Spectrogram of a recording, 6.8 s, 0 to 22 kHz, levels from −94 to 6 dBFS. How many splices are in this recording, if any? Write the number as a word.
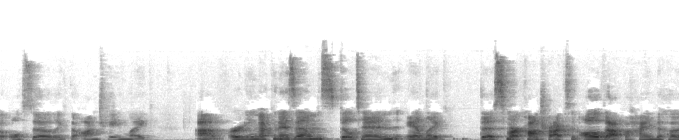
zero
